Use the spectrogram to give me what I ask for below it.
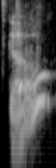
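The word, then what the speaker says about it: Geaux: Go? Go Resellers? Go. G-E-A-U-X. Go Resellers. It's a stress relieving pen.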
